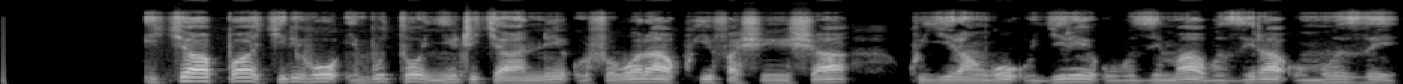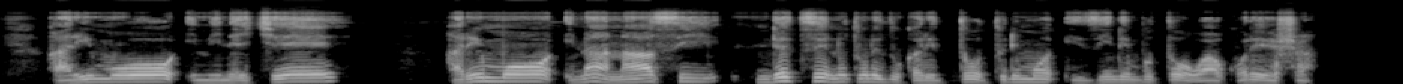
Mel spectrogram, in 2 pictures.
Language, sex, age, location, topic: Kinyarwanda, male, 50+, Huye, health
